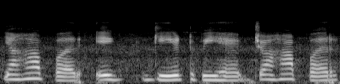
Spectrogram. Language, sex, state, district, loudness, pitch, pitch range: Hindi, female, Bihar, West Champaran, -15 LUFS, 210 Hz, 190-230 Hz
